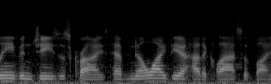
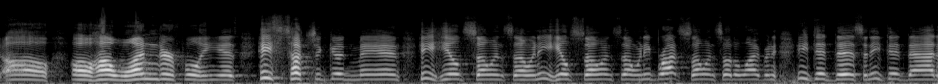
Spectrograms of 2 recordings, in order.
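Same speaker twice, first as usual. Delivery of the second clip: high, gushing praise of a fan in the crowd; admiring crowd member; 8 semitones higher, 7 dB louder than usual. Acted. A crowd member raving to his friends about Jesus, gushing and high. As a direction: rave about him, voice lifted high and bright. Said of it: "this group's out there saying".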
